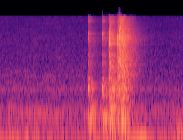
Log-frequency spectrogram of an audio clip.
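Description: A short cluster of clicks and a brief rustle about a second in: scissors being put down on a glass tabletop and leggings fabric being handled.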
